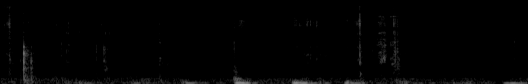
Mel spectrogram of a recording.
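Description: A metal blade shaves curls off a solid teal bar of dry soap. Quiet, crisp scrapes and short bright ticks come at an uneven pace, each with a soft low thud underneath and almost no ring after.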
